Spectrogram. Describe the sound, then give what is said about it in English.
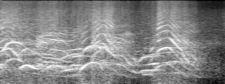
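Several voices together imitate a dog woofing, in two loud, overlapping bursts of rising and falling yelps before trailing off. “Daisy trod on Woof's foot, and he woofed very loudly.”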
